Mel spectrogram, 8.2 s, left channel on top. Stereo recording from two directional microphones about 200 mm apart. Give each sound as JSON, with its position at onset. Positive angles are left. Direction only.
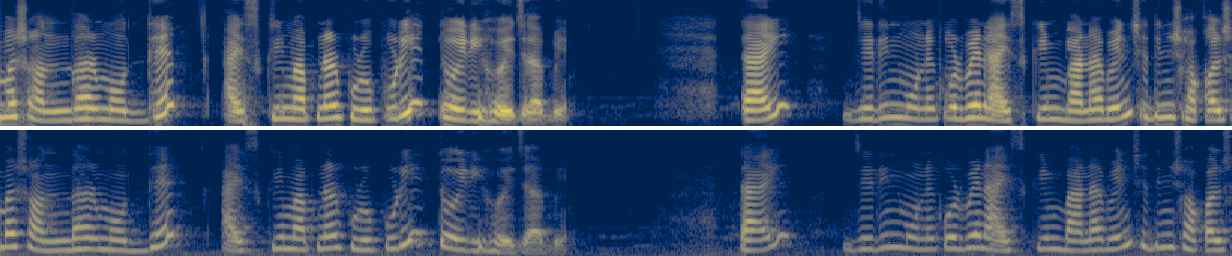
{"t": 0.0, "sound": "a woman's voice", "side_deg": 40}
{"t": 4.6, "sound": "a sound", "side_deg": 50}
{"t": 5.7, "sound": "a woman's voice", "side_deg": 45}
